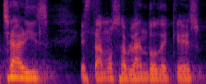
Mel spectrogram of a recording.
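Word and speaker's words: charis (χάρις): Y algo muy interesante es cómo la palabra don en el Nuevo Testamento está relacionada con una palabra griega que se llama, o que se pronuncia, charis.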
